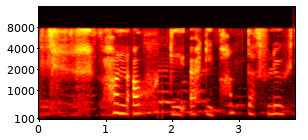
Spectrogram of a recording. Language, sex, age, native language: Icelandic, male, 12, Icelandic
